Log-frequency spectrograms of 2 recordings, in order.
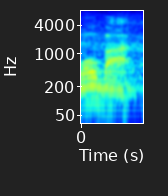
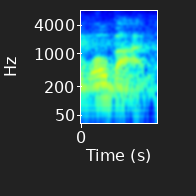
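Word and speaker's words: Woebot: AI researchers they created the wool bot I said it right the whoa bot it's a robot it's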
